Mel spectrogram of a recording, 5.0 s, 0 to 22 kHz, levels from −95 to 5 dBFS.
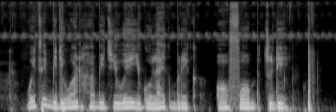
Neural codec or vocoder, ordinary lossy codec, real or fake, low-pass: none; none; real; none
